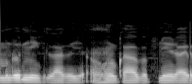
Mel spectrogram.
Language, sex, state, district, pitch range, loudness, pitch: Maithili, male, Bihar, Madhepura, 95-100 Hz, -15 LUFS, 95 Hz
